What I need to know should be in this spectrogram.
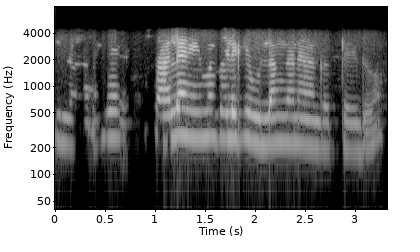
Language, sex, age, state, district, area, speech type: Kannada, female, 18-30, Karnataka, Vijayanagara, rural, conversation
